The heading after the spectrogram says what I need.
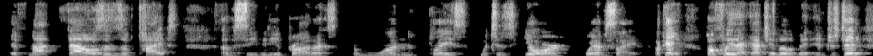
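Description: A company director makes an informal, persuasive sales pitch at an online conference, speaking over a video call with dull, muffled audio. His voice is a little high and sharp, and he keeps it conversational, leaning on rhetorical questions.

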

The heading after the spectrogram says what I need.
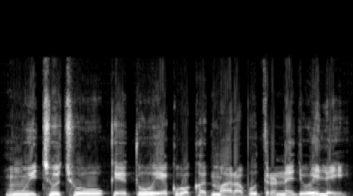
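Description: A man's voice: mid-range voice, level tone, normal speed, darkish tone, clean tone, close to an everyday voice. A man voicing a worried middle-aged priest father in a storybook tale, speaking earnestly and at times in exasperation.

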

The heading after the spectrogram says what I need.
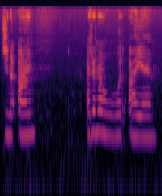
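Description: A panicked, ashamed young woman, as a woman reads her texts aloud in a text story. the voice is high and stays fairly level, with each message read plainly. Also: little pitch movement, unhurried, poor audio. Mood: distressed.

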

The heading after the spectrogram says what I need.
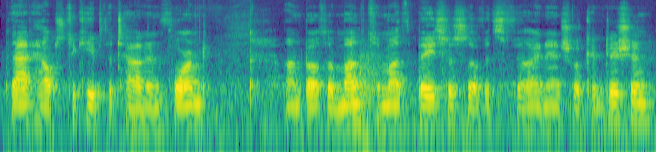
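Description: A middle-aged man speaking as a public access TV host, presenting an informational report in a formal, measured, official way. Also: lowish voice. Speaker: town administrator hosting a public access TV report. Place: indoor wood-paneled meeting room, seated at a table. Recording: roomy echo with clear background noise.

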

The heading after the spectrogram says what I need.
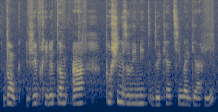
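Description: Recorded on a slightly distant mic with faint background noise, a book blogger's casual haul vlog features her hesitant chatter about books she bought, full of fillers and restarts. She speaks on the high side, at a measured pace, in a fairly bright tone.

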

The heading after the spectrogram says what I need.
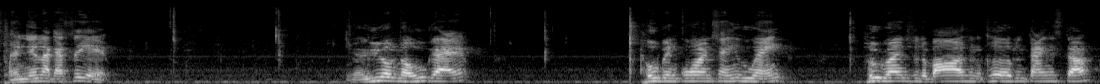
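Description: A man with a somewhat high, husky voice talks casually while eating crunchy fried chicken. He is sassy and emphatic, repeating himself for effect and humming between bites. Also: steady tone, measured pace, pauses often. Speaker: mukbang host. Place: indoors in front of a green backdrop at a table of food.

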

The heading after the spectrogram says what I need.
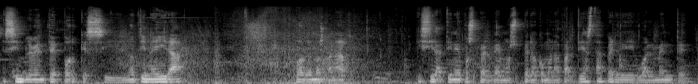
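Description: A man's voice: on the low side, fairly even intonation, brisk, noisy background. A man with a Spanish accent from Spain, casually commenting a game on a live stream and answering his chat. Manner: chatty, answers chat, muses aloud. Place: home room with a chair.

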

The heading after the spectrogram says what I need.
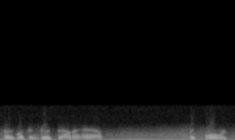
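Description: A man's voice: medium pitch, a little slow. A man, an astronaut, giving terse, clipped flight callouts over crackly, breaking-up space radio. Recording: noisy lo-fi archive space radio.

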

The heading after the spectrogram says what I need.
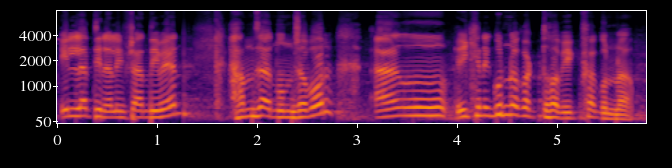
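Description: Step by step, a man teaches how to pronounce the Quran, his voice high and a bit bright. Between brief explanations, he chants every phrase slowly and at length.

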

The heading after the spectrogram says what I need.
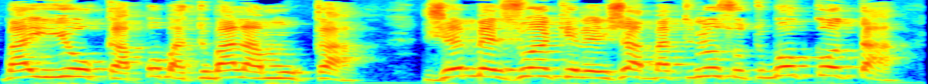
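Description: A woman's voice: sits high, normal speed. A Congolese woman vlogger ranting angrily on a live stream, mixing French with her native tongue and pleading repeatedly for viewers to share. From Congo (DRC). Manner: angry, repetitive pleading to share. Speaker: diaspora vlogger.

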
